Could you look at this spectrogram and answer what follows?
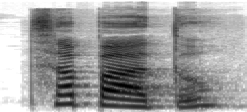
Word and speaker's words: zapato: Zapato se acentúa en la penúltima sílaba, pero no lleva tilde porque termina en vocal.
